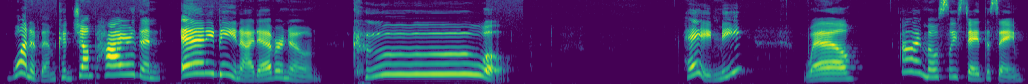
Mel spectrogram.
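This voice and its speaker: Lively, high-voiced woman reading a storybook. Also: smooth. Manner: theatrical, with drawn-out words and emphatic pauses. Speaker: storyteller reading a children's picture book aloud. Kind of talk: expressive read-aloud narration for children.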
